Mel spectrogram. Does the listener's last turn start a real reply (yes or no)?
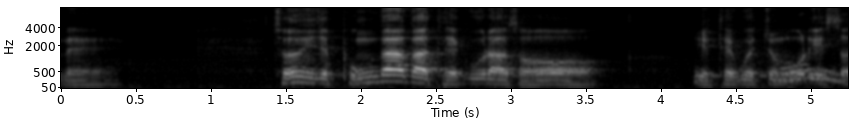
no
